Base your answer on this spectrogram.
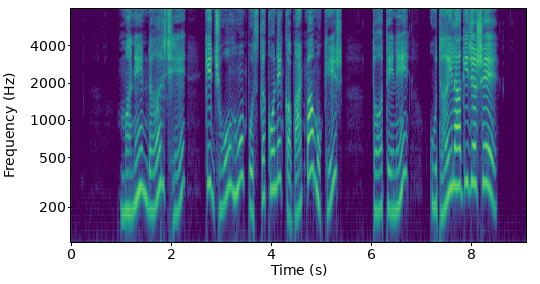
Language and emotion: Gujarati, fearful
